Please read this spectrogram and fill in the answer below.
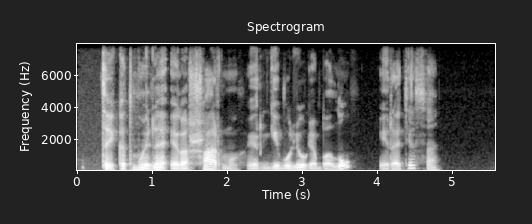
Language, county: Lithuanian, Vilnius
